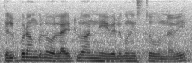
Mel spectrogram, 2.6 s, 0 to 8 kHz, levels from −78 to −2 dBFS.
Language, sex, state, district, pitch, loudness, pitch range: Telugu, male, Telangana, Hyderabad, 120 Hz, -18 LUFS, 115-130 Hz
